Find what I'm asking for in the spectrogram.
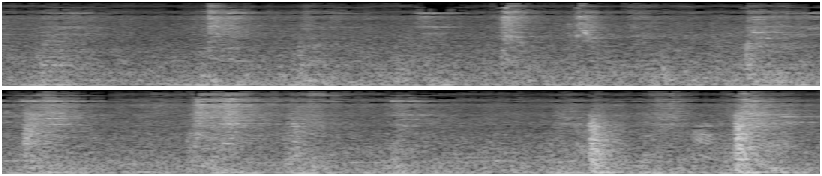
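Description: Dollywood Express steam train rolling along rails in Tennessee, a loud, close, continuous low rumble with rhythmic clickety-clack of wheels over rail joints and occasional metallic squeaks.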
